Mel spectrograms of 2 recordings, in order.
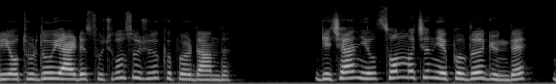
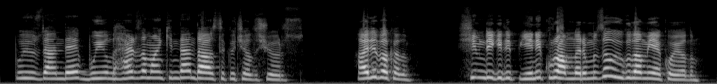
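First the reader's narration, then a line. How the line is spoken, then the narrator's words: Crying out. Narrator (Turkish): diye haykırdı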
